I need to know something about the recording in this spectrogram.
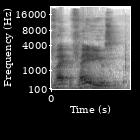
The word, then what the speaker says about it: various: Various. Nope. No. Okay, so the trick to remember here, right, is these words that end in OUS. The OUS rhymes with Miss, not us.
